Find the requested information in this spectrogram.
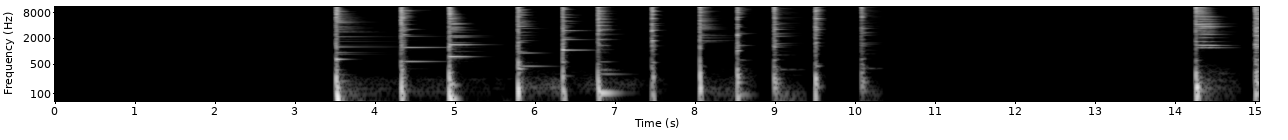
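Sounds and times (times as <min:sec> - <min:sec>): struck metal percussion hits: 0:04.4 - 0:07.0.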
